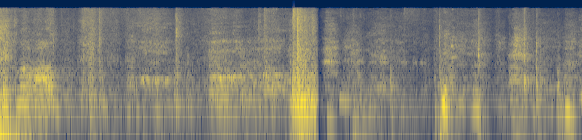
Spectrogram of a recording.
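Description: Knocks and scuffling of people clambering over a wooden fence and jumping down, with a heavy thump at the start and a sharp bang about three seconds in. Brief voices near the end.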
